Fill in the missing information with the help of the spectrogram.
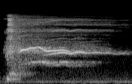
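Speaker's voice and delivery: very high squealed cackle; villain cackle. Acted. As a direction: squeal out a mad villain laugh. Villain laugh amid Joker impressions.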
